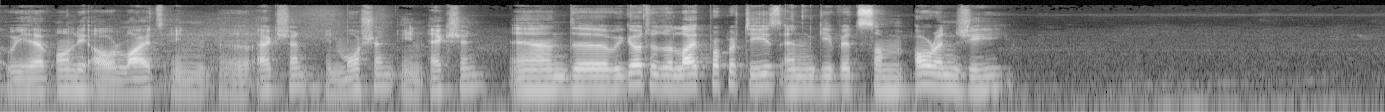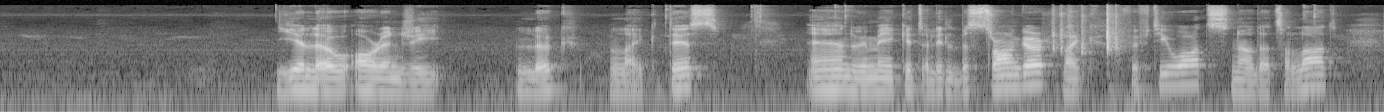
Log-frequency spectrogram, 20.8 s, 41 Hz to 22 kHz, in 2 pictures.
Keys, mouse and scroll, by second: 3.3 middle click, 6.4 click, 15.9 click, 16.6 click, 18.3 click, 20.1 click.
